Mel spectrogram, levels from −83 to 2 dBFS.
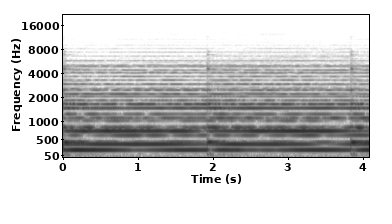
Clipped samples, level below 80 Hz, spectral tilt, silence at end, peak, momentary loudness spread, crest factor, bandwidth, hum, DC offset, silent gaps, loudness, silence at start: under 0.1%; -50 dBFS; -6.5 dB/octave; 0 s; -4 dBFS; 2 LU; 12 dB; 8 kHz; none; 0.3%; none; -15 LUFS; 0 s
